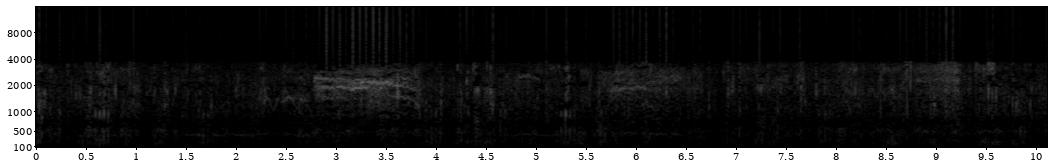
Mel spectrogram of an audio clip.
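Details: Feeding wild boar piglets on a webcam, 16 April 2010, keep up a steady overlapping stream of squeaks and squeals, swelling into a louder burst of shrill cries after about three seconds, then settling back to busy chatter.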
